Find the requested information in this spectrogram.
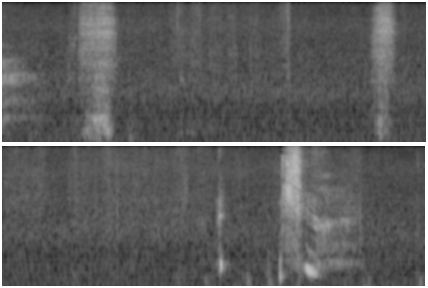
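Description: Three or four sneezes separated by pauses, with a steady low hum in the background, consistent with allergy sneezing.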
